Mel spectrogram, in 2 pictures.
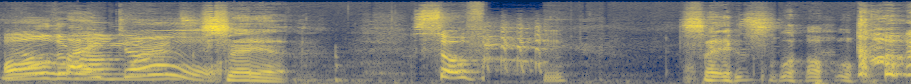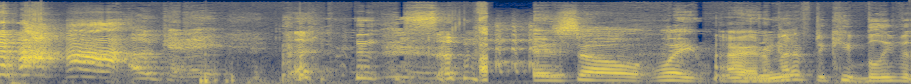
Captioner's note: laughing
